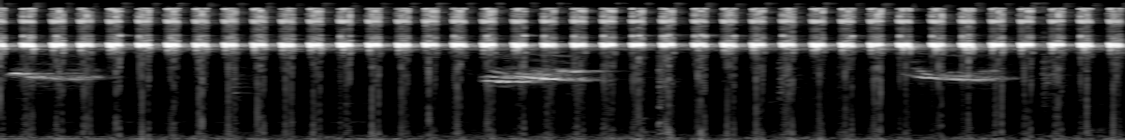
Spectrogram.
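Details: Cricket used as masteran for training songbirds: steady, high, shrill chirps pulsing a little over twice per second, with a fainter descending whistle recurring roughly every three seconds.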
